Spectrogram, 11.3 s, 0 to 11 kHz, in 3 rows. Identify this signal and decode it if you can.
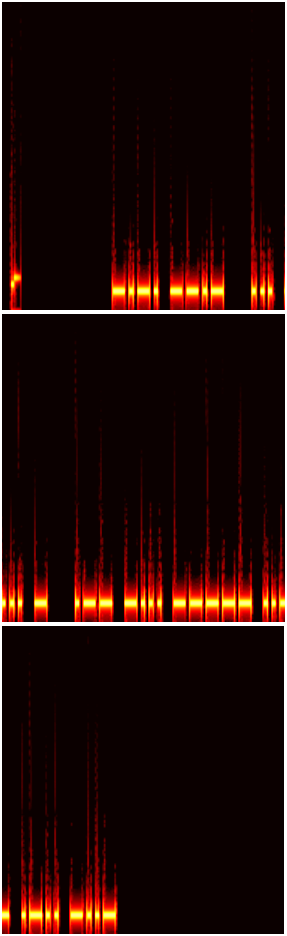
Morse code, heard as a keyed tone, about 22 wpm, 700 Hz. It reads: CQ SST WB0ULX
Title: K1USN SST QSO Practice - 22wpm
